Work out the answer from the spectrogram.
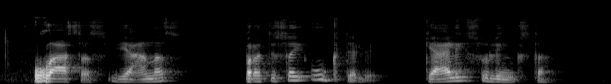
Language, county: Lithuanian, Šiauliai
